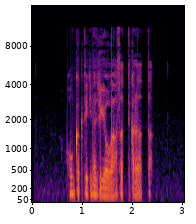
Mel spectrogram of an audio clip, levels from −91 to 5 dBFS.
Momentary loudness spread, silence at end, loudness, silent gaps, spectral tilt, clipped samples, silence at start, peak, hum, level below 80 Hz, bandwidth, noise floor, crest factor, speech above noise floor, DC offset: 10 LU; 0.65 s; -27 LUFS; none; -5.5 dB/octave; under 0.1%; 0.7 s; -6 dBFS; none; -50 dBFS; 11.5 kHz; -67 dBFS; 24 dB; 40 dB; under 0.1%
